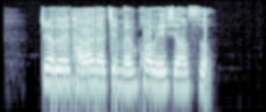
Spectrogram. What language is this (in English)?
Chinese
